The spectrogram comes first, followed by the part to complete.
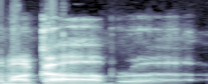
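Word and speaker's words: macabre: He was the master of the macabra. Yeah, I like to pronounce that. Macabra is the French stew and not macab is the English stew.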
